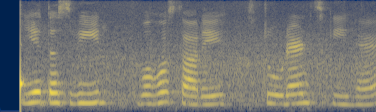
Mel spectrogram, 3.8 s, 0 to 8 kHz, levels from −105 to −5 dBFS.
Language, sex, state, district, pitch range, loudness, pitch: Hindi, female, Haryana, Jhajjar, 230-265 Hz, -24 LUFS, 245 Hz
